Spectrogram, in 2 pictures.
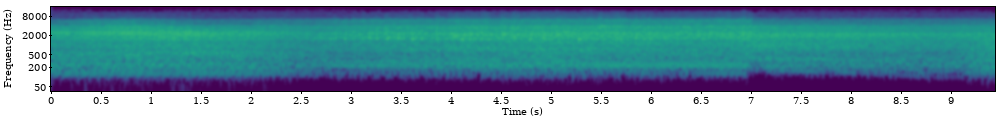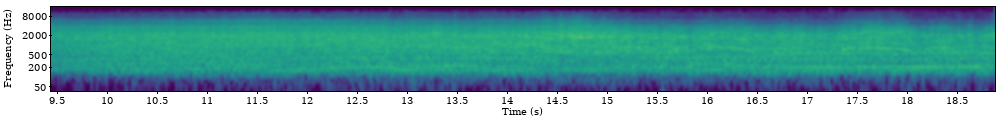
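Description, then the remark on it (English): Heavy truck engines in the film The Wages of Fear rumble steadily, dropping briefly before surging back louder and rougher, with revving pitch swells rising through the final seconds. “And just as Hitchcock mixed his diegetic sounds, here Clouseau rumbles and revs the truck's engines so they feel more and more ominous.”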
